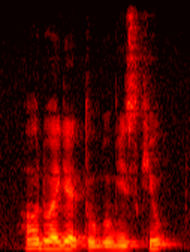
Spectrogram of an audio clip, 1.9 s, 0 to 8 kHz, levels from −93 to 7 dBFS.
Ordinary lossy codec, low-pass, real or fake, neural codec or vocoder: none; none; real; none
